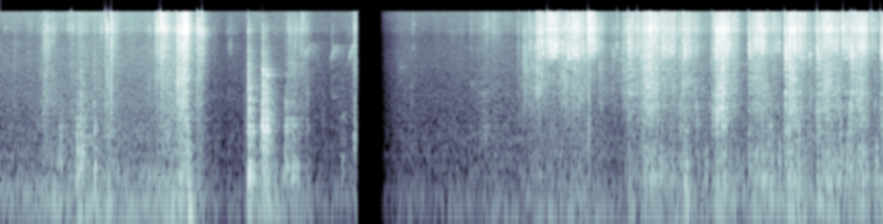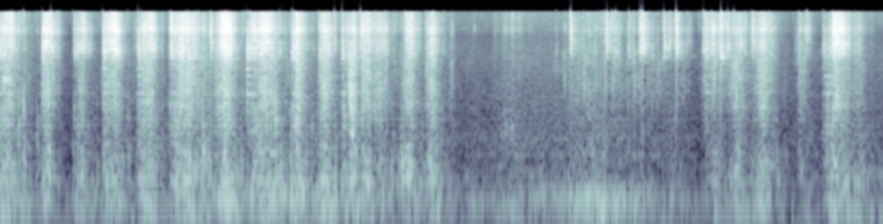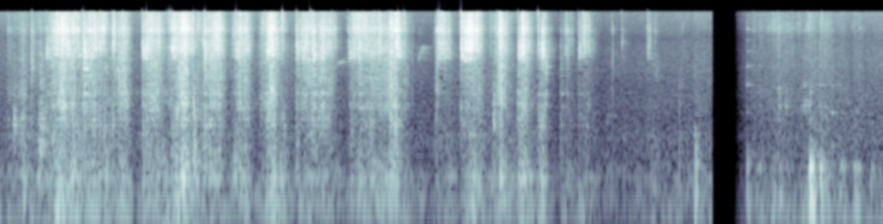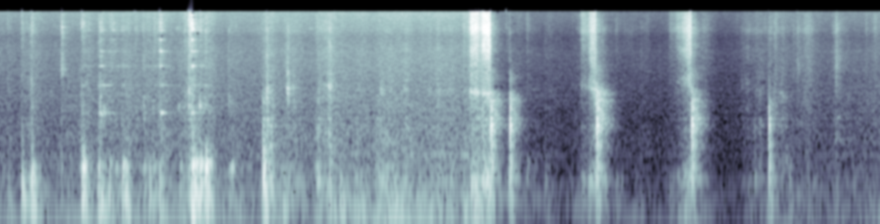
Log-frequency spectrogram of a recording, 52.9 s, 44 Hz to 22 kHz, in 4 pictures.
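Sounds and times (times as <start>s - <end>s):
cabbage crackling and rustling in bowl: 7.2s - 35.5s.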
